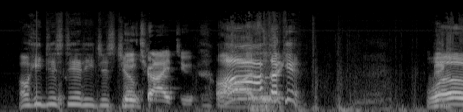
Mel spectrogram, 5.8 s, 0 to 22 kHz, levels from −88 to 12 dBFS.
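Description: At 0.45 s there is a small jump in the sound. Nothing goes silent. The audio simply skips forward by a tiny slice, roughly a millisecond or two, and the two sides meet with no gap. This is likely a dropped buffer (overrun). The program did not read its samples in time, the hardware wrote over them, and that short piece was lost.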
